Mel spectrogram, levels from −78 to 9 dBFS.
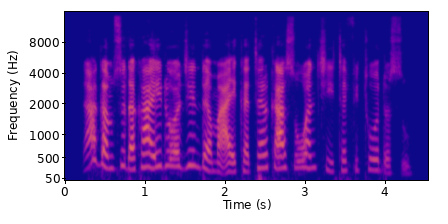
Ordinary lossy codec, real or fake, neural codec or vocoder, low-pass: none; fake; vocoder, 44.1 kHz, 128 mel bands every 512 samples, BigVGAN v2; 14.4 kHz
